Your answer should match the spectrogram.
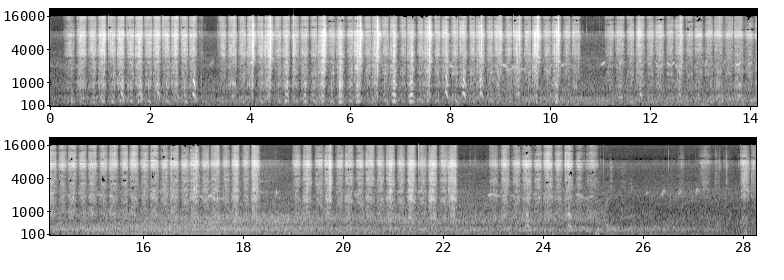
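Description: Hand saw cutting through a log in quick, regular back-and-forth strokes, with a couple of short pauses. Partway through, the strokes turn softer and duller, and they fade near the end.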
